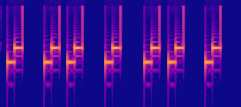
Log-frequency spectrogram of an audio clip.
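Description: Rapid electronic alert beeps from a live seismic monitor, each a short low note followed by a note an octave higher, about seven pairs at uneven spacing. They come as station readings of ground shaking update.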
